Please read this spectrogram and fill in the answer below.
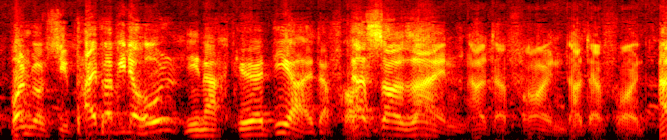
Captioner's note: none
